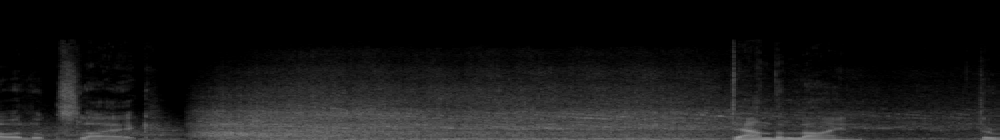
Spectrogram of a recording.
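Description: A high-speed train rushes past.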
